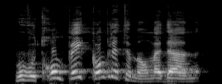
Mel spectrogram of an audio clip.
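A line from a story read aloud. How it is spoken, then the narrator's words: Absolute tone. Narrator (French): me répondit-il d'un ton absolu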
